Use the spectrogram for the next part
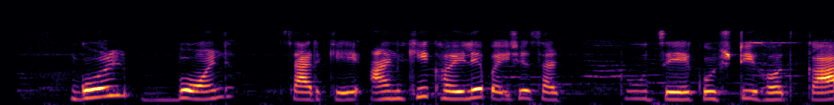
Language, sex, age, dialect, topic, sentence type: Marathi, female, 18-24, Southern Konkan, banking, question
